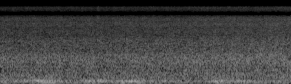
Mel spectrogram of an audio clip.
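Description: Heavy rain pours down in an even, loud rush, a dense, unbroken hiss of water on surfaces with a faint low rumble beneath it and no voices.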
